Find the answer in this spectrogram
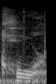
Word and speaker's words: corps: astrod dude 87 says corpse without an e is pronounced core yeah we core core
